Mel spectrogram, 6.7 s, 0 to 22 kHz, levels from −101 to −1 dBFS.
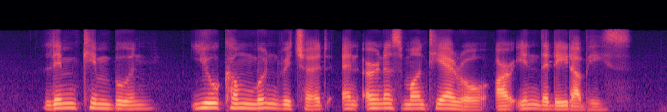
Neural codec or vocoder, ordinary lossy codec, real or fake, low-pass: codec, 16 kHz, 0.3 kbps, FocalCodec; none; fake; 7.2 kHz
